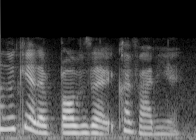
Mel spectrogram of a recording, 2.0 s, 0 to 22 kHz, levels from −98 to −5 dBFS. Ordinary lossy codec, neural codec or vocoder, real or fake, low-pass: none; none; real; 7.2 kHz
